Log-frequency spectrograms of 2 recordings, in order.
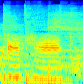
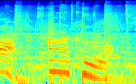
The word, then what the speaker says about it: อาข่า: ตั้ง ของ หมู่ บ้าน ชาว อาคา หรือ ที่ นี่ เขา ออก เสียง ว่า อาเคอ ซึ่ง ที่ นี่ ก็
